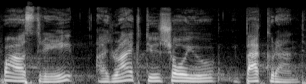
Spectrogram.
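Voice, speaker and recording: A man with a Japanese accent speaks fairly slowly in a fairly high pitch, with noticeable background noise behind him. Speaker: medical researcher, professor. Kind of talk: conference presentation. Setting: conference hall. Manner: formal.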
